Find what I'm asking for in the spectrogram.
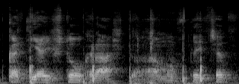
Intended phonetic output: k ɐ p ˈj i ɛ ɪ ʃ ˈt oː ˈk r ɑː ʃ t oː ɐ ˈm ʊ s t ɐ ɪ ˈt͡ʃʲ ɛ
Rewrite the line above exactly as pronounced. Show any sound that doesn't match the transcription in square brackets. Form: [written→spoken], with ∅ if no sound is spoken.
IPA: k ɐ [p→t] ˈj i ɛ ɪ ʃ ˈt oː ˈk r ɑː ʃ t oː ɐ ˈm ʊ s t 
